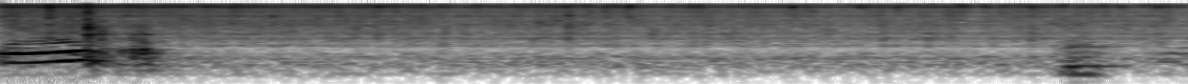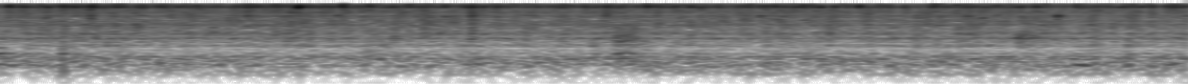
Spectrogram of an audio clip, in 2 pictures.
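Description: Onions and freshly added tomato pieces sizzling steadily in hot oil in a wok as they are stir-fried with a metal spatula, with one short knock about five seconds in.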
